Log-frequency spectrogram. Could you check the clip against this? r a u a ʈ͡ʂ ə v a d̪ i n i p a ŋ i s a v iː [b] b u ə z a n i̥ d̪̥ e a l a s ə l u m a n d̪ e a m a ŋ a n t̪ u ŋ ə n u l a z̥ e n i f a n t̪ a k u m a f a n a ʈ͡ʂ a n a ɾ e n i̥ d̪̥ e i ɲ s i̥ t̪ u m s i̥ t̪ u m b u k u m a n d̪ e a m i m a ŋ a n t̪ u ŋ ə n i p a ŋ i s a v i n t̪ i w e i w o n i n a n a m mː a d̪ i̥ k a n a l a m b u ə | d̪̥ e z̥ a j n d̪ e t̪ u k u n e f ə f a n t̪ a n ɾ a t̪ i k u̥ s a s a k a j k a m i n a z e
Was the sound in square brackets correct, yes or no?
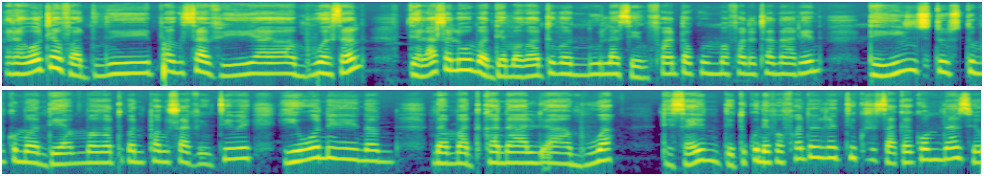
no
